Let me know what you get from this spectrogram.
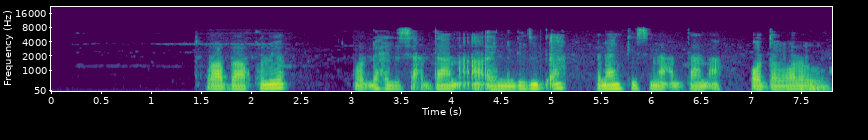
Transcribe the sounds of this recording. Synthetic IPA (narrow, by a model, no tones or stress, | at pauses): wɑːbɑːqʊljɔ | ɔːɖɛħðiːsʕɑ̰d̪aːnɐ̰ʔɛːnɐdɪðɪd̪ɐh | b̥ɐnaːŋkʰiːsinɐʕɑd̪aːnɐ̰ | ɔːd̪ɐwɔːlɐlːnɐ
